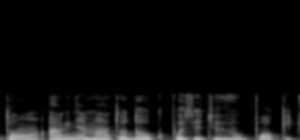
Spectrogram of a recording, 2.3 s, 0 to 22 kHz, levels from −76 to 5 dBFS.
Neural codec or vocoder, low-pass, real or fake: none; 7.2 kHz; real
